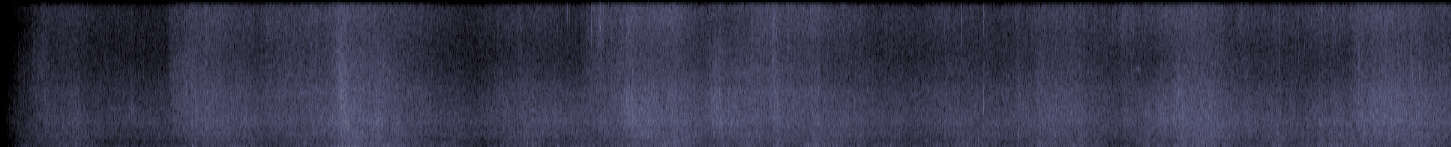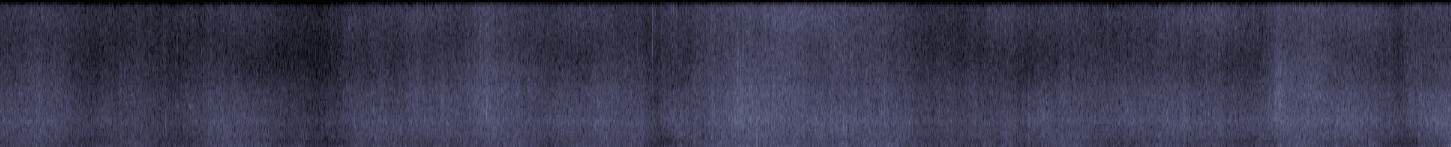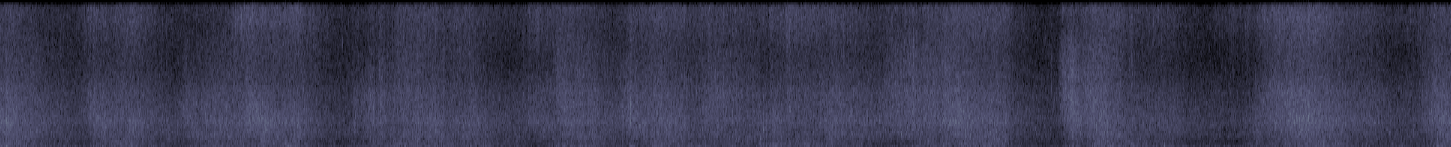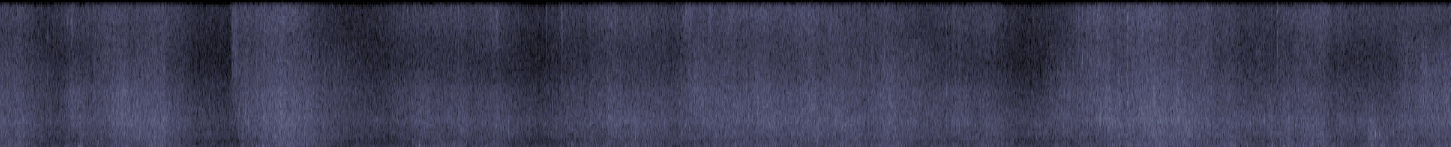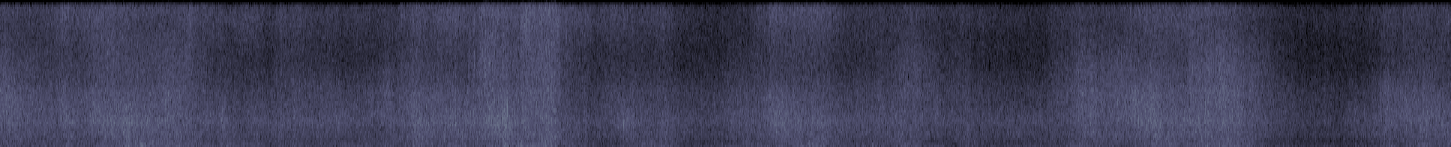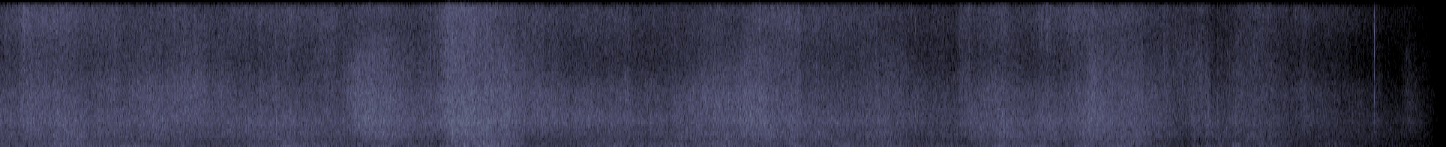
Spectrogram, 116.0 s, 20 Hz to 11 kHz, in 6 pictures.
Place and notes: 貓公石沙灘, Lieyu Township - At the beach
At the beach, Sound of the waves
Zoom H2n MS +XY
